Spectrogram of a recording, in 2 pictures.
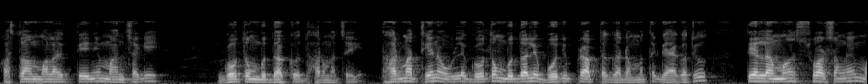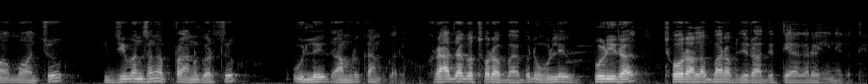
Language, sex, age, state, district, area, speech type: Nepali, male, 45-60, West Bengal, Jalpaiguri, rural, spontaneous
